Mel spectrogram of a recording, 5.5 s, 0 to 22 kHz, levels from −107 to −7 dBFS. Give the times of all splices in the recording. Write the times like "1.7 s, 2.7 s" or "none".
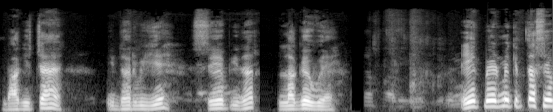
2.7 s, 3.5 s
